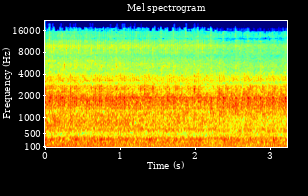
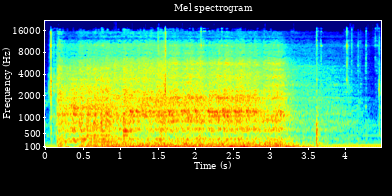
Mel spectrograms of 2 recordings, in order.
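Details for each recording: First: BMW E34 TDS diesel after first service in over ten years, with new water pump and belt rollers: steady idle, even clatter around three beats a second, no rattle or knock; normal idle. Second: BMW E34 TDS diesel, first service in over ten years, fuel filter left empty: engine catches, runs roughly a few seconds, then dies from fuel starvation.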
